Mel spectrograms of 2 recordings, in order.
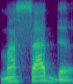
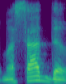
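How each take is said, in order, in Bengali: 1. শেষ ব্যঞ্জনটি একটি বাউন্সি রিলিজ দিয়ে শেষ হয়। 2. শেষ ব্যঞ্জনটি একটি বাউন্সি রিলিজ দিয়ে শেষ হয়।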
